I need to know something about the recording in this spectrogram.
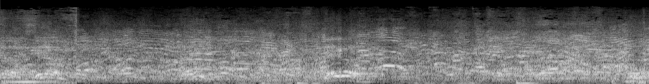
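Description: Many people talking at once in a crowded room, a loud jumble of overlapping voices. Low bass thumps are heard at the start and once more near the end.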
